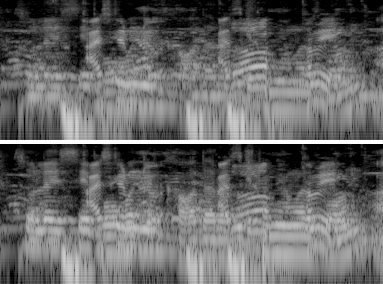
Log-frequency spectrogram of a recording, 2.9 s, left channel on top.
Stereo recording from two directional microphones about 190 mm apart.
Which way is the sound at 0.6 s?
10° right (ahead or behind).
